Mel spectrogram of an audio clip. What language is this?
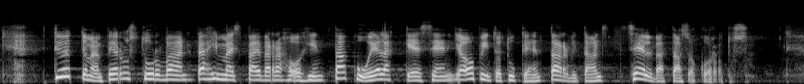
Finnish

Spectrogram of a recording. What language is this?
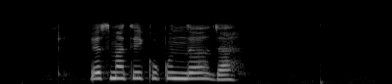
Nepali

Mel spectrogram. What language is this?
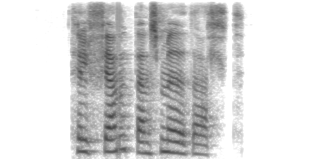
Icelandic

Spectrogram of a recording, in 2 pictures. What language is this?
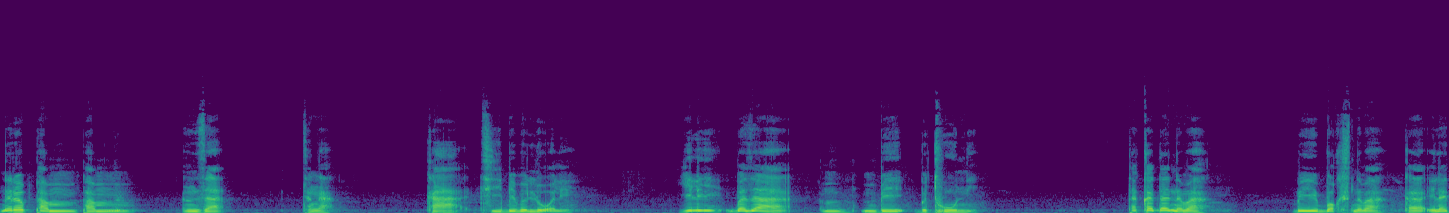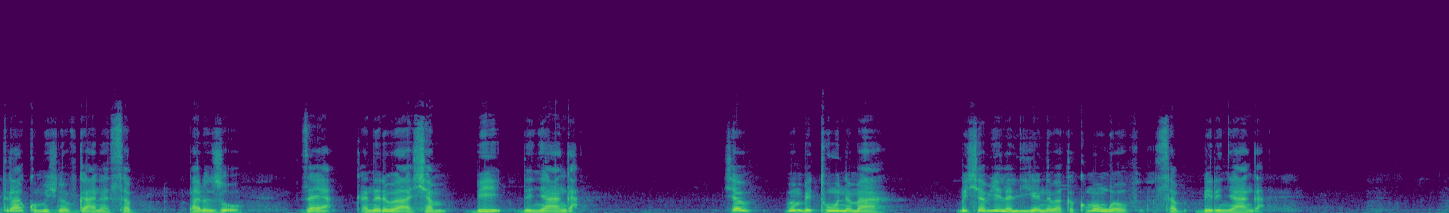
Dagbani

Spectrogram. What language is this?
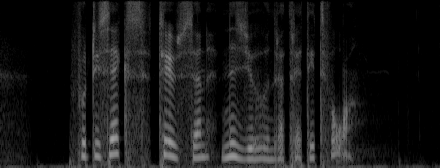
Swedish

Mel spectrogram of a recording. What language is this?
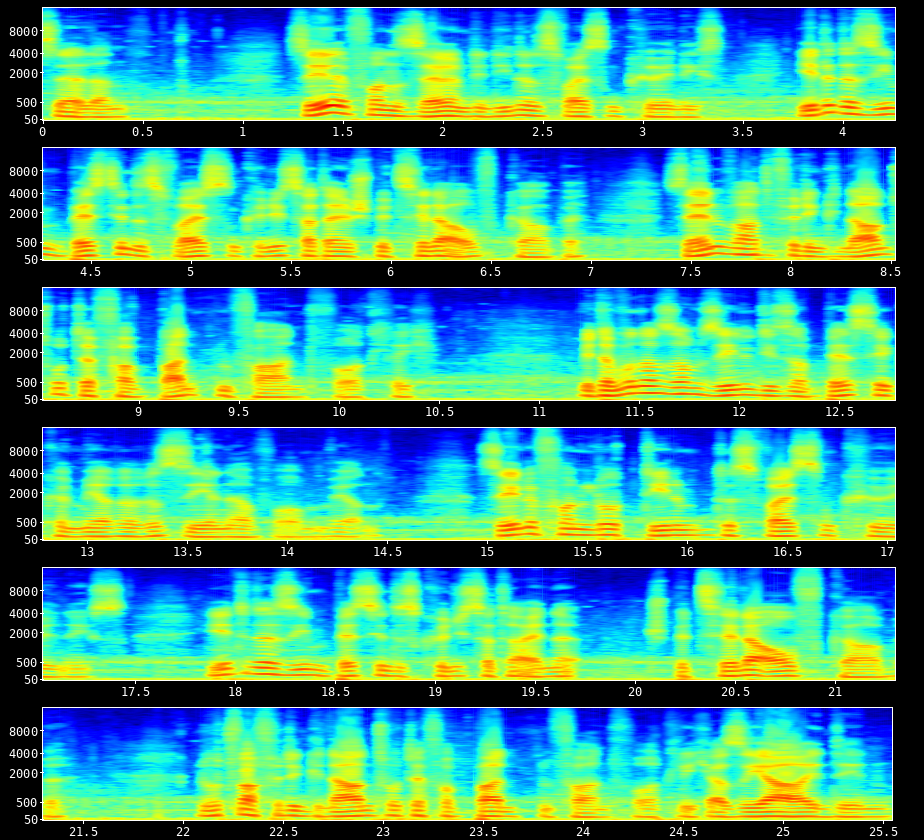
German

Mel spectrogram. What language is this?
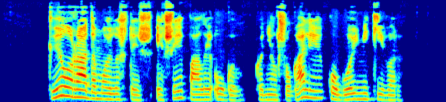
Mari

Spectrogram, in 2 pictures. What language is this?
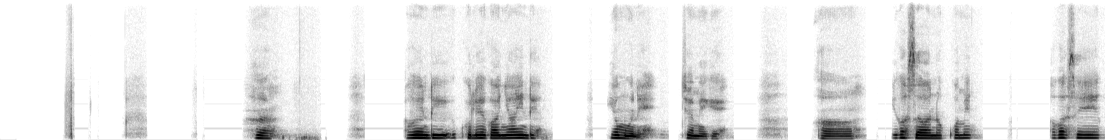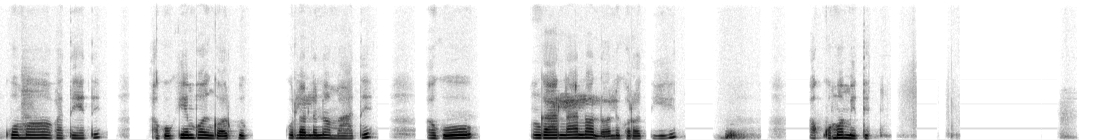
Kalenjin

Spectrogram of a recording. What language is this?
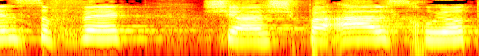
Hebrew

